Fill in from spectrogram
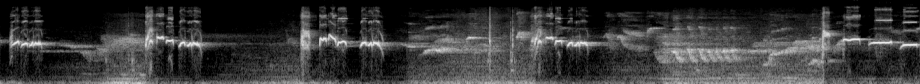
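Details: White-rumped shama kept in a cage, morning song used to lure cage birds into singing: bursts of sharp clicks and bright whistles separated by pauses, with a warbled passage near the end.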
